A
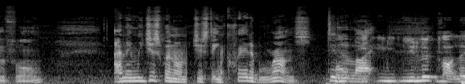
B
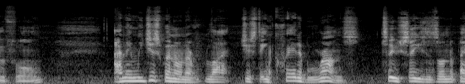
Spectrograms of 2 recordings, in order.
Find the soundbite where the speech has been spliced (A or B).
A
